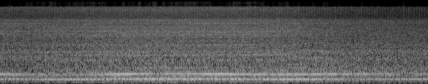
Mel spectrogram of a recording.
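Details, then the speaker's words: 2008 Mercedes-Benz E280 after repair of cylinder misfire and unstable idle, injectors fixed, spark plugs fine: steady, even idle with a smooth hum and no stumbling or missing beats; normal idle. "Ahora [Música] sí una belleza quedó serenito"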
